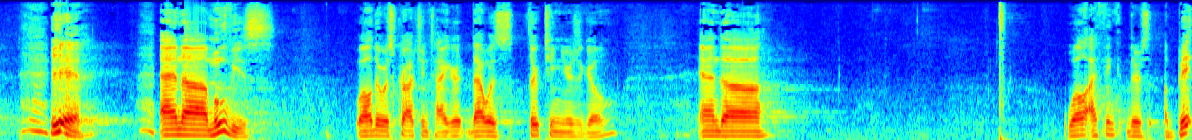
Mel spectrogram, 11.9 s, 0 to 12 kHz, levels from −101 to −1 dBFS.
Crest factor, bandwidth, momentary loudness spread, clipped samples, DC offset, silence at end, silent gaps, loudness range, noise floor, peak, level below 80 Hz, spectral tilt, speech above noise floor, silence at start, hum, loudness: 18 dB; 11.5 kHz; 21 LU; under 0.1%; under 0.1%; 0 s; none; 9 LU; -55 dBFS; 0 dBFS; -50 dBFS; -5.5 dB/octave; 40 dB; 0.2 s; none; -15 LUFS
